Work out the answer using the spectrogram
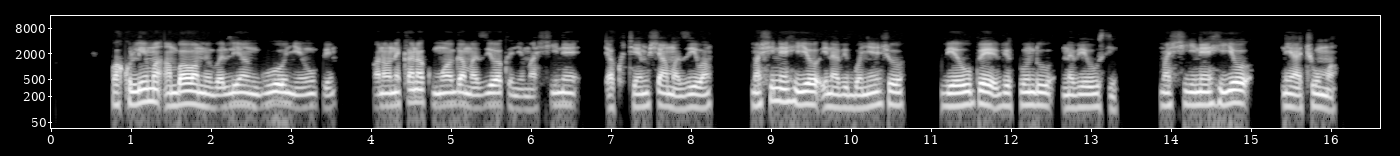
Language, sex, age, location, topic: Swahili, male, 18-24, Kisumu, agriculture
